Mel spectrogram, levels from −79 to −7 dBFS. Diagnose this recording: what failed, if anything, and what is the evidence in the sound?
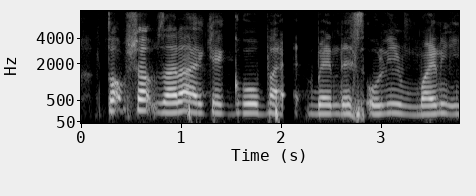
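Repeated stalls (stutter), 1.04–2.15 s: late network packets repeatedly drained the jitter buffer. The spectrogram shows fifteen frozen, smeared stretches, the longest 101 ms, with sound held rather than lost.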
